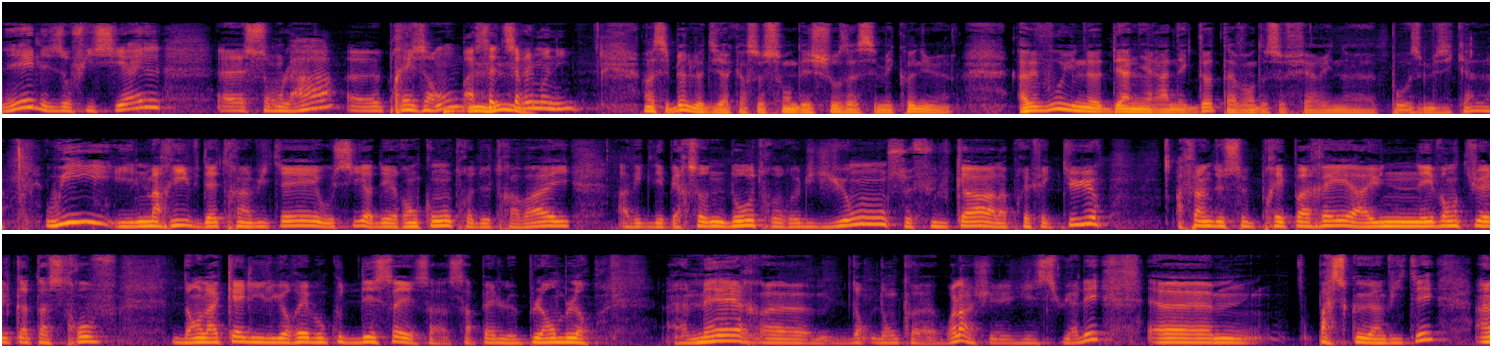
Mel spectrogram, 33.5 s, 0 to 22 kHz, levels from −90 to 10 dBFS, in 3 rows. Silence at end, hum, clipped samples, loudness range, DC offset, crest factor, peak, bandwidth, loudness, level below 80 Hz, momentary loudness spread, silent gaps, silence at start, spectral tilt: 0 s; none; under 0.1%; 4 LU; under 0.1%; 18 dB; 0 dBFS; 10.5 kHz; -20 LUFS; -40 dBFS; 12 LU; none; 0 s; -5.5 dB/octave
